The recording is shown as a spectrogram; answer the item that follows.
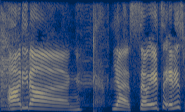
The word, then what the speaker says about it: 아리랑: re-ring. They're not. You're right. Arirang. Yes, so it is pronounced.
